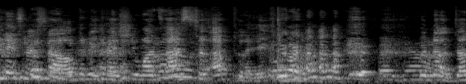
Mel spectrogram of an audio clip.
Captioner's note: laughs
